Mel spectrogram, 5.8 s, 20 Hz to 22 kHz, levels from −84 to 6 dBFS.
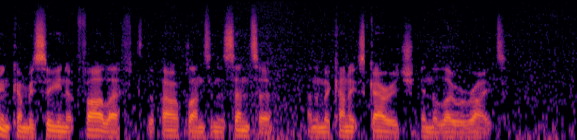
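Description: A speech clip with overdone noise removal running the whole way through. The denoiser's clearly set too hard: the background drops and breaks up into little twinkling specks, and the voice's quieter parts get gated away with the noise.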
